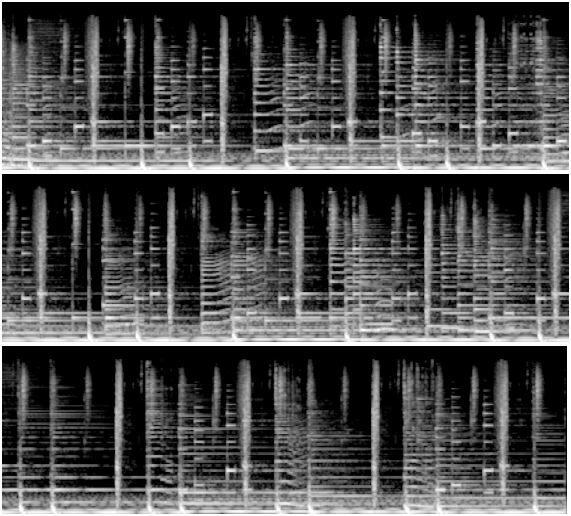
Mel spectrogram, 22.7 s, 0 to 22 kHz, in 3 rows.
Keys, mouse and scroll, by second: 0.3 click, 0.6 click, 1.9 click, 2.9 click, 4.2 click, 4.8 click, 5.0 click, 6.1-7.3 drag, 8.1 click, 8.7 click, 10.5 click, 12.7 click, 13.6 click, 14.4 click, 15.6 click, 16.4 click, 17.8 click, 18.2 click, 18.8 click, 19.5 KP_Divide, 20.3 click, 21.0 Tab, 22.4 shift+click.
